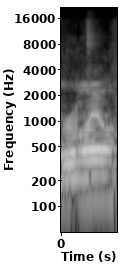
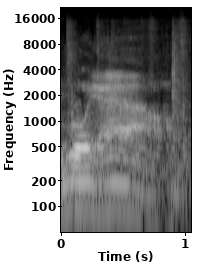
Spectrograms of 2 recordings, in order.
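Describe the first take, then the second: First: The word ends with a short 'al' sound. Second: The word ends with an 'ale' sound like Yale. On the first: The speaker calls it wrong. "Instead of Royal, R O Y A L" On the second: The speaker calls it right. "it's R O Y A L E, Royale"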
